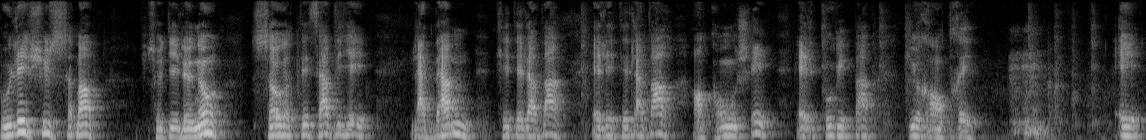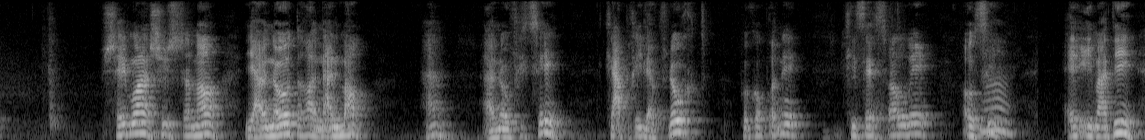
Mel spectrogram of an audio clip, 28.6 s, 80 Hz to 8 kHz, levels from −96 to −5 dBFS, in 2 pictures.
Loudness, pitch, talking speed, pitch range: -38 LUFS, 150 Hz, 110 wpm, 135-170 Hz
